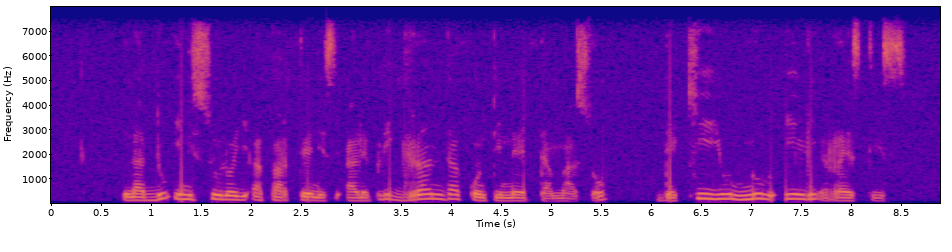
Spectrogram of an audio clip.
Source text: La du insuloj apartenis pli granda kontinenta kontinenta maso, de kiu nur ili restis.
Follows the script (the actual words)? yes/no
no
